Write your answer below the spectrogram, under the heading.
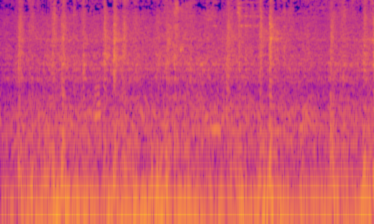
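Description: A moving train rattles steadily along, its wheels clacking in a loose repeating rhythm over a dense, rumbling low roar that holds constant throughout.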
